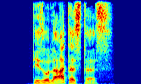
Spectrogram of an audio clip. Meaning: strong/mixed nominative/accusative neuter singular superlative degree of desolat
- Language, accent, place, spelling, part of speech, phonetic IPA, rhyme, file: German, Germany, Berlin, desolatestes, adjective, [dezoˈlaːtəstəs], -aːtəstəs, De-desolatestes.ogg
